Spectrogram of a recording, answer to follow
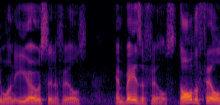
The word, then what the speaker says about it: eosinophils: Neutrophils, eosinophils, is how you say the E one, eosinophils, and basophils.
